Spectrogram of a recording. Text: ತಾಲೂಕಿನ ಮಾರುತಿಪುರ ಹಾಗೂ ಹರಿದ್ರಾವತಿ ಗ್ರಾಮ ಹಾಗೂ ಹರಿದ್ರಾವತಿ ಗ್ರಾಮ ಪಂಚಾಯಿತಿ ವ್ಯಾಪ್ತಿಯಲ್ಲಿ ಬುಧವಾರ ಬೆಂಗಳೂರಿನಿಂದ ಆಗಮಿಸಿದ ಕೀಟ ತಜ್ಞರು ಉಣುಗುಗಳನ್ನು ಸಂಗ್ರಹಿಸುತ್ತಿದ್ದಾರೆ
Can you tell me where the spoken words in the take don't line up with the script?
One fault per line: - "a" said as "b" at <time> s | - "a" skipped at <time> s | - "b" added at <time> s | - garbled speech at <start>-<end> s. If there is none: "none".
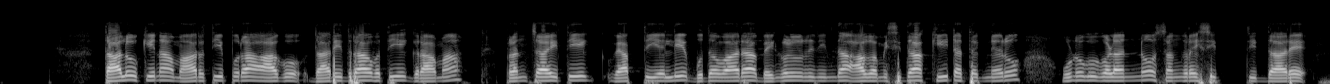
- "ಹಾಗೂ ಹರಿದ್ರಾವತಿ ಗ್ರಾಮ" skipped at 4.5 s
